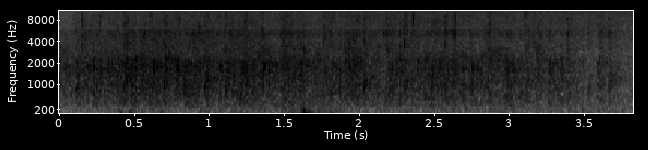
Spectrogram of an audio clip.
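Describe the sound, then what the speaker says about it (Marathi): A church congregation clapping their hands together, a dense, steady round of applause from many people filling the room throughout, with a brief thump partway. "येशूला टाळ्या वाजवून धन्यवाद देऊया।"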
